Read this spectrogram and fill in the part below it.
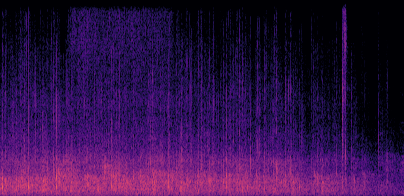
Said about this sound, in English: And so when you get a chance, that's right. You can clap now. That's fine.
